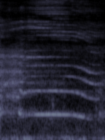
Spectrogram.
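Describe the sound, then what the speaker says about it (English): A rooster crows at a quirky beach campsite in Morocco where chickens roam everywhere, one drawn-out, wavering call heard from a moderate distance over a low background rumble. "There's chickens everywhere."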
